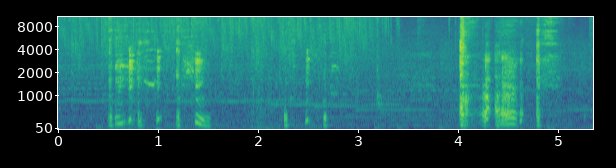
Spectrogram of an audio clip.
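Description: Two short clusters of deep, chesty coughs over quiet background music; a productive cough.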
